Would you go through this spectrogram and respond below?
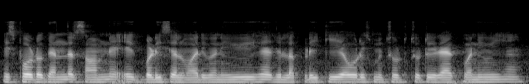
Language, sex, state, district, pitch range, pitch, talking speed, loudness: Hindi, male, Uttar Pradesh, Shamli, 110-115 Hz, 110 Hz, 260 wpm, -17 LUFS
